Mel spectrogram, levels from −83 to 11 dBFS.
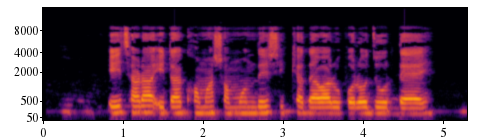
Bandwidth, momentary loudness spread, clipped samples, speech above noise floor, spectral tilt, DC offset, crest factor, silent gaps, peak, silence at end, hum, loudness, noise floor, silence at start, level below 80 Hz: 9.6 kHz; 7 LU; under 0.1%; 30 dB; -3.5 dB/octave; under 0.1%; 16 dB; none; 0 dBFS; 0 s; none; -14 LUFS; -44 dBFS; 0.25 s; -56 dBFS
